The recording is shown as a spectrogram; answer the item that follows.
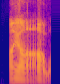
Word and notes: IOW: British English

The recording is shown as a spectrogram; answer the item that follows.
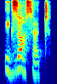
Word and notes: Exocet: Indian

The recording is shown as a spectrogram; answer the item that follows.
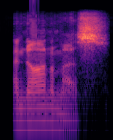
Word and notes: anonymous: American English

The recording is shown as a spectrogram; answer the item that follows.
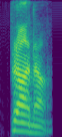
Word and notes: prana: Indian

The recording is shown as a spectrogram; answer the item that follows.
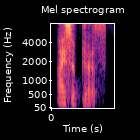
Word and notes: isopleth: Indian

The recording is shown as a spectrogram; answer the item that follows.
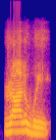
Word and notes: rollaway: Indian

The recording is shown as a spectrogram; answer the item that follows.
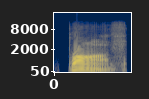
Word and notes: broth: American English

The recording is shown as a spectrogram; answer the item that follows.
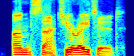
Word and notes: unsaturated: British English

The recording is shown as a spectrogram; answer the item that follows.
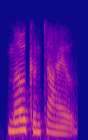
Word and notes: mercantile: Indian

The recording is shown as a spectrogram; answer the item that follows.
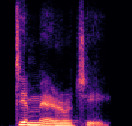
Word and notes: temerity: Indian

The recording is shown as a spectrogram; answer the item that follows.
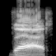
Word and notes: that: American English

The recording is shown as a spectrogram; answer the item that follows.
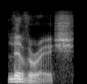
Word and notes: liverish: British English

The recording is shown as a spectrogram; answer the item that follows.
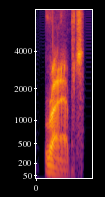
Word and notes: repped: British English

